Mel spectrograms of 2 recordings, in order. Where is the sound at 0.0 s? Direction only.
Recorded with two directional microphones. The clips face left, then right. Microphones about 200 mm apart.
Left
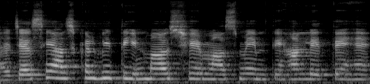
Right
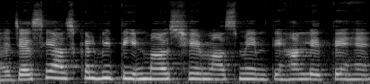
30° right (ahead or behind).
